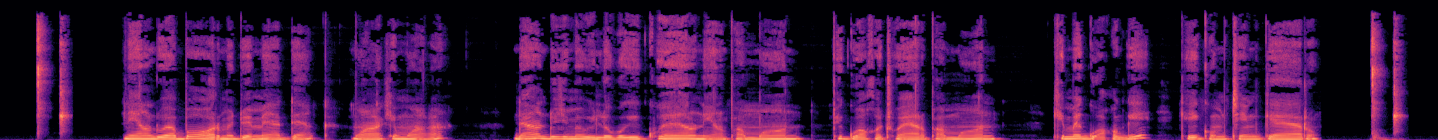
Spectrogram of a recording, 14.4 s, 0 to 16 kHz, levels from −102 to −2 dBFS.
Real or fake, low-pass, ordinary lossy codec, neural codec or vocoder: real; 14.4 kHz; MP3, 64 kbps; none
